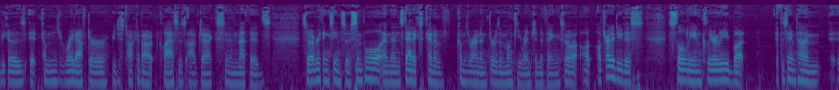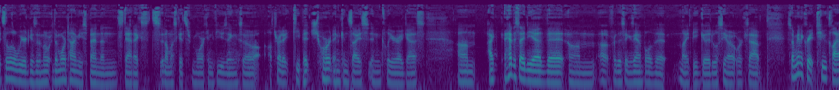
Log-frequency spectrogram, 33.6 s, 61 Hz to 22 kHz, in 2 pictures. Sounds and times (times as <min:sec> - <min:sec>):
Speech: 0:00.0 - 0:25.3, 0:25.9 - 0:33.5.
